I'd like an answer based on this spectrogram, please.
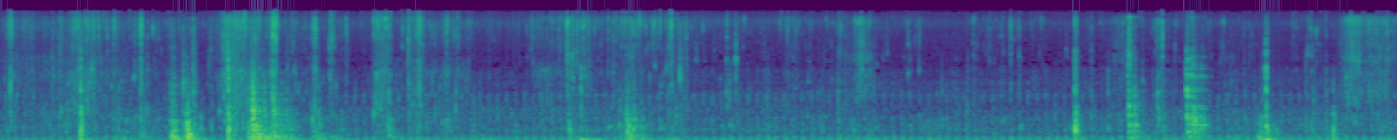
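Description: Sea water lapping and slapping against a small outrigger boat's hull in uneven splashes, over a low steady rumble of wind on the microphone.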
